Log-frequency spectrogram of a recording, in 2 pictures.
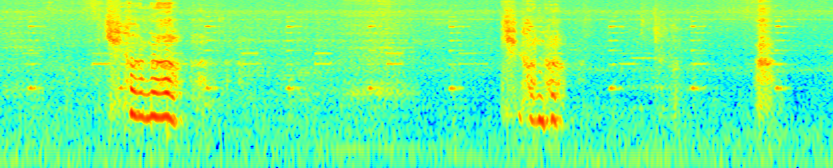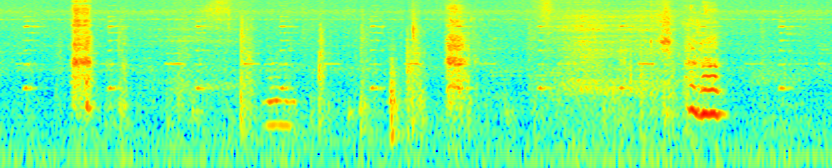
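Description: A middle-aged woman sobs and cries nearby.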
